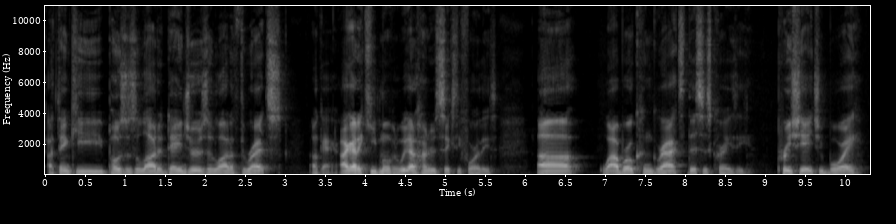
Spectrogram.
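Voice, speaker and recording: Joking young man with a lowish voice. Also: steady tone. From Texas, USA. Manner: quick, joking, sarcastic asides. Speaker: YouTuber host. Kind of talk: casual Q&A reading comments.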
